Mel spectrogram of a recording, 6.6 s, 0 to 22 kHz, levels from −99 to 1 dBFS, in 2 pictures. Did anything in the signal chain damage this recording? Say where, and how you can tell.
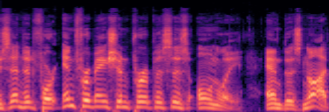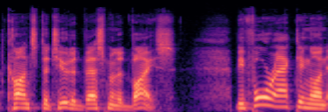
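No, nothing in the signal chain audibly damaged this speech. No stage of the chain, from capture through to playback, leaves a mark that can be heard anywhere in the clip.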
